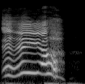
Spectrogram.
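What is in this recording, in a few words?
"eiya", boy; shonen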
